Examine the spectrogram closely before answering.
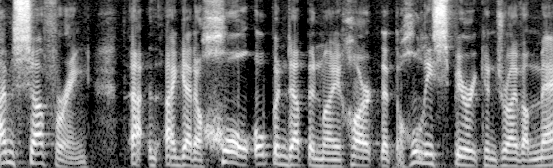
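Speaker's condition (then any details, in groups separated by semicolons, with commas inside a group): No condition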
